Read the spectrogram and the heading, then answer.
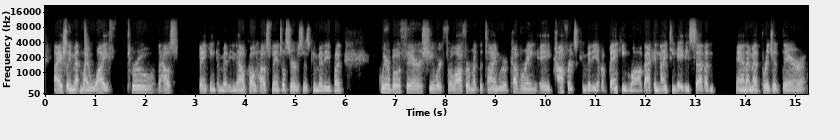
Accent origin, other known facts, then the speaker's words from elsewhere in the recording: Indiana, United States; moved away as an adult; also born or lived in Washington, D.C.; I'm from Indiana originally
